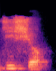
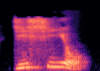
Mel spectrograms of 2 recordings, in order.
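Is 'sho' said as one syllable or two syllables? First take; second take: one syllable; two syllables. First: The 'sho' is said as one syllable. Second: The 'shi' and 'yo' are said as two syllables. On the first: The speaker calls it right. "ini juga satu bunyi" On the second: The speaker calls it wrong. "Bukan jishio"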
